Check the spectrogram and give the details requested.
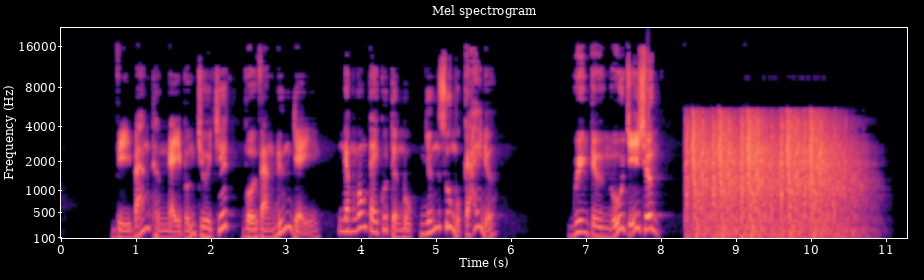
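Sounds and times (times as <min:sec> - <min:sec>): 
speech: 0:00.7 - 0:05.9, 0:06.8 - 0:08.5
explosions: 0:08.3 - 0:11.1.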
